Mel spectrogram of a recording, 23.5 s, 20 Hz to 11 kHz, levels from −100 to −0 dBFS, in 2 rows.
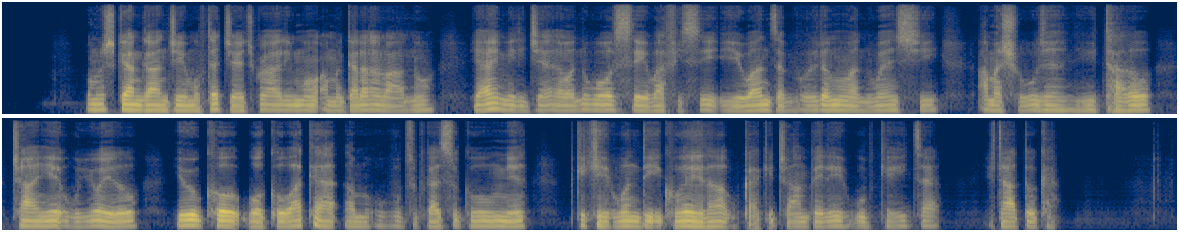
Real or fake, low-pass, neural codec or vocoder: fake; 9.9 kHz; codec, 16 kHz in and 24 kHz out, 0.4 kbps, LongCat-Audio-Codec, two codebook decoder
